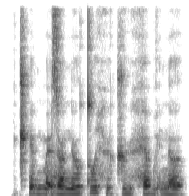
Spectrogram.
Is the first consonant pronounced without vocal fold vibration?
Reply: yes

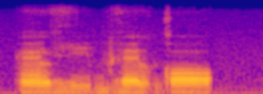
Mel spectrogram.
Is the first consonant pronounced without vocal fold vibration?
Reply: no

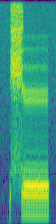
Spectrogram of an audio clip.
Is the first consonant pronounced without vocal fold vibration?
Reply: yes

